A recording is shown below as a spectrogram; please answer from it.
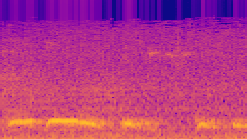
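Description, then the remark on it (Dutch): A pigeon coos in a short series of soft, low, rounded calls with brief pauses between them, clear over a faint background hum. “Hoort u die duif?”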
